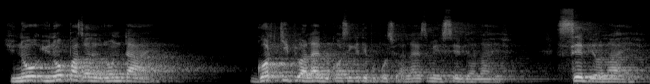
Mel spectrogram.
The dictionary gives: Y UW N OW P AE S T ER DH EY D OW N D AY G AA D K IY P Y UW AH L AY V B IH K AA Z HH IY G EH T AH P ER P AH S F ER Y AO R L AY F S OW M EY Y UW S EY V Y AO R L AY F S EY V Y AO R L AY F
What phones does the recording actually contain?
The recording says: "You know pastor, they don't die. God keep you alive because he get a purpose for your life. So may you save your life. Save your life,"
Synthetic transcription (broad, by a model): Y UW N OW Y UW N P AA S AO D OW N D AY G AA D K IY P Y UW AH L AY V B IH K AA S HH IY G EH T AH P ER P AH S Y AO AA L AY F S OW M EY Y UW S EY V Y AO L AY F S EY V Y AO L AY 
